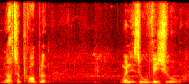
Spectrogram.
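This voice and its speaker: Unhurried and a little mellow, this British vlogger has a mid-range voice with a breathy edge and big pitch swings. His monologue rambles and is opinionated and emphatic, packed with rhetorical questions and checks that the listener gets it.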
